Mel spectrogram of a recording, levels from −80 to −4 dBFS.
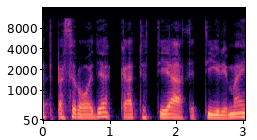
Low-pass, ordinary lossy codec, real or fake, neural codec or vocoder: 10.8 kHz; MP3, 96 kbps; fake; codec, 24 kHz, 0.9 kbps, WavTokenizer, medium speech release version 2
